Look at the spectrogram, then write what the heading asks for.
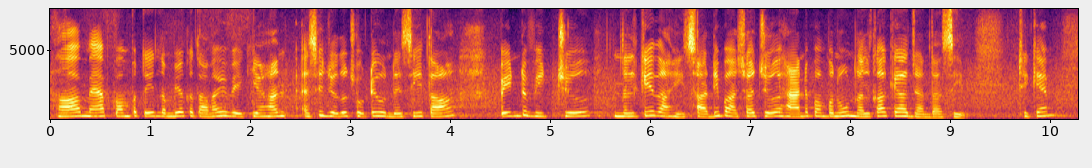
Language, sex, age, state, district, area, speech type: Punjabi, female, 18-30, Punjab, Fazilka, rural, spontaneous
